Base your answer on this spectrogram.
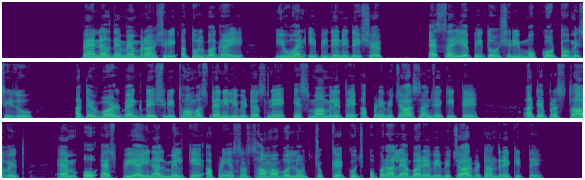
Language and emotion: Punjabi, neutral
